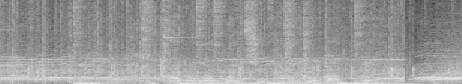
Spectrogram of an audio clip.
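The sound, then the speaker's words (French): Audience at a stand-up comedy show in a bar in Quimper, a dense, steady din of many voices and crowd noise with bursts of clapping and cheering. “écoutez l'ambiance qui anime la cervoiserie de Quimper lors d'un spectacle du Carton Comedy Club.”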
